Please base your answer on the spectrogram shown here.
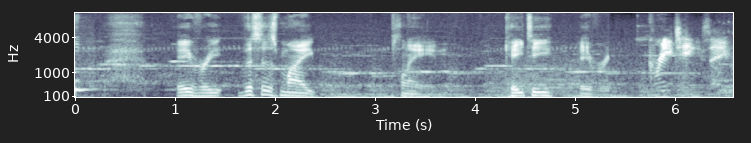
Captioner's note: sighing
